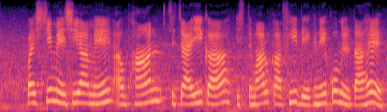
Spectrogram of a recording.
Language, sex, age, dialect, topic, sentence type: Hindi, female, 25-30, Marwari Dhudhari, agriculture, statement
